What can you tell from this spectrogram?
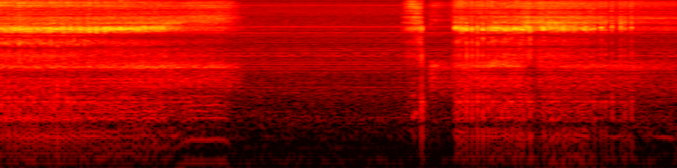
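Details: Loud, buzzing, fluttering snores on the breath, broken by a pause, in a noisy room; snoring during sleep.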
